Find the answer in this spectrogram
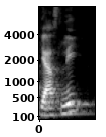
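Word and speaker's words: ghastly: इसका प्रोनंसिएशन होता घोस्ट लेकिन ये घ नहीं होता बल्कि गा होता है तो घोस्ट या गैसली टी साइलेंट है यहां पर गैसली या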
